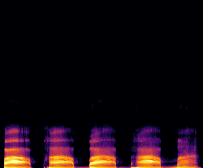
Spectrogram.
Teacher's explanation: ओठ से निकलता है। ओष्ठ व्यंजन है ये।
